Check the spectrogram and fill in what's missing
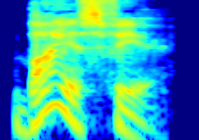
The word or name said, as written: biosphere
